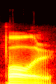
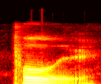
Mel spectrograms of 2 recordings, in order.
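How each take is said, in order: First: The vowel is short. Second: The vowel is long. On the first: The speaker calls it wrong. "nada de pool" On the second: The speaker calls it right. "Recordamos que es U larga"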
